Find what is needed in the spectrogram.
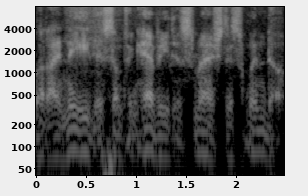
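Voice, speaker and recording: A man puts on a gruff character voice, speaking at a fairly quick pace over light background noise. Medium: video game.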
